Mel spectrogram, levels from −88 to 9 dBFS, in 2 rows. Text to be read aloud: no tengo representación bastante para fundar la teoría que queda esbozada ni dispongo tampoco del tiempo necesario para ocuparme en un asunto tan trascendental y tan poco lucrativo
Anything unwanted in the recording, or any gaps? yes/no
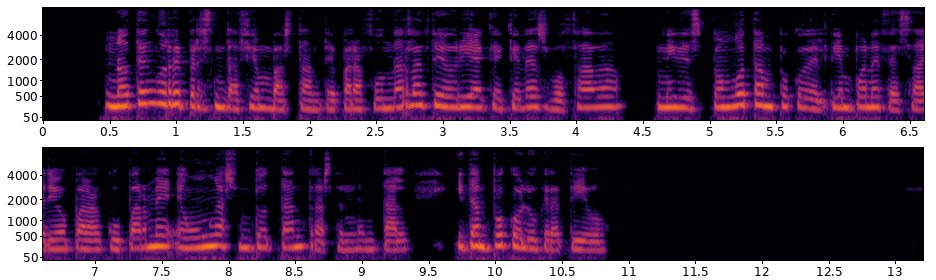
no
